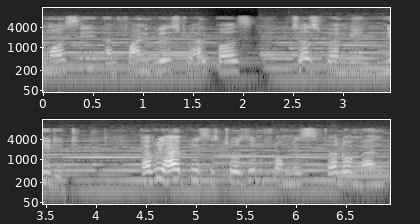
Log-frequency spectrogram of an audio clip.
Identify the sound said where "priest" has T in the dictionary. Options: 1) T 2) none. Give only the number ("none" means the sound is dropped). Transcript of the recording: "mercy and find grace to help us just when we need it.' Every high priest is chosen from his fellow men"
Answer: 2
